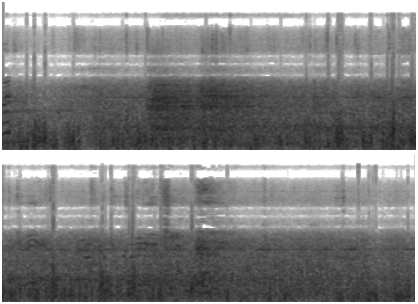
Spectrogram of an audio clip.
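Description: Freight train running past on the tracks, a steady rumble.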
